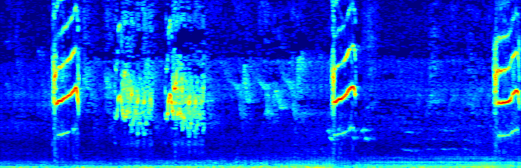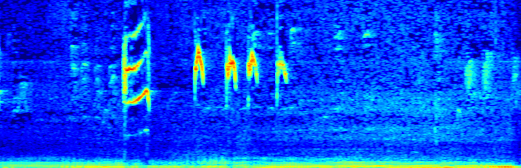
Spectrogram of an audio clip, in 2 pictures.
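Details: Calling sooty-headed bulbul challenging rival males: a series of sharp, sweeping notes at irregular intervals, some doubled, ending in a quick burst of four short high notes, over low rumbling noise.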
